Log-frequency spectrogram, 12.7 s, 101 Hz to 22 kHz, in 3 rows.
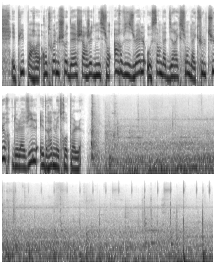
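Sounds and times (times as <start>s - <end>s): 
speech: 0.2s - 6.6s
steady broadband rumble in a train station: 0.2s - 12.7s
sharp clicks and knocks in a train station: 6.0s - 12.1s.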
